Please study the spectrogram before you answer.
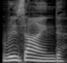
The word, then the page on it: resigned: American English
